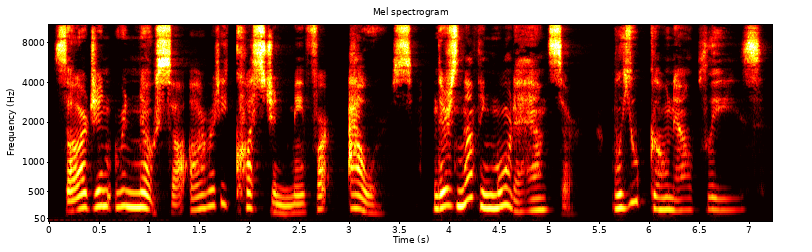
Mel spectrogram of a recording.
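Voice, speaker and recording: An actress playing a guarded, weary 1950s widow in a radio mystery, with a hesitant, melodramatic delivery. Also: female voice, mid-range voice, lively intonation, a little slow, mellow. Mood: defensive. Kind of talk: 1950s radio drama acting.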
